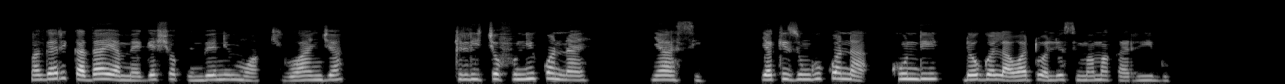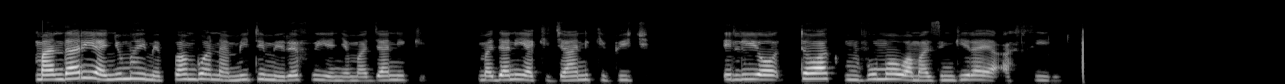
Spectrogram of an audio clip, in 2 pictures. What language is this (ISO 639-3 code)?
swa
